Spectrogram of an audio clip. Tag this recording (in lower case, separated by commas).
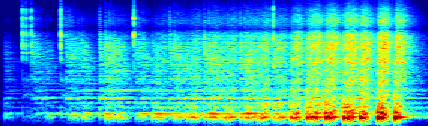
music, drum, musical instrument, snare drum, percussion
